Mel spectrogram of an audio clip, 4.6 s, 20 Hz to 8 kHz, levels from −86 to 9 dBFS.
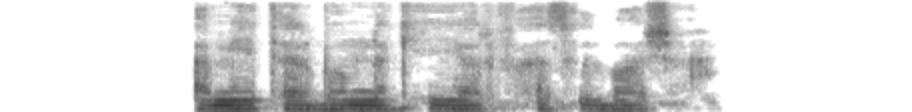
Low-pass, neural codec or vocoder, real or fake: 7.2 kHz; none; real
